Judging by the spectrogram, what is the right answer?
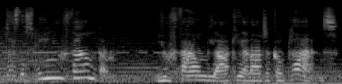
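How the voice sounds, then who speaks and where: An actress playing a scheming, theatrical female dark-side master in a video game, knowing and conspiratorial. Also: mid-range voice, lively intonation, moderate pace, music in the background, close to an everyday voice. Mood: excited scheming. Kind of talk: dramatic video game acting.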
